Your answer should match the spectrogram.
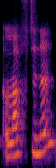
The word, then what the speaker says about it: lieutenant: word as uh lieutenant so if you use british english you can pronounce this as lieutenant but if you use american english you can pronounce this as lieutenant lieutenant so that is american leftenant it's british right so off kept him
